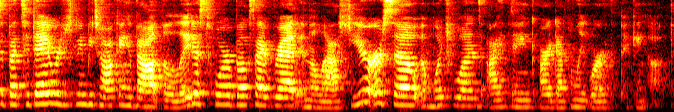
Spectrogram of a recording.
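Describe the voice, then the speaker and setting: Talking at a very fast pace with ordinary pitch variation, a woman is heard amid light background noise and audible room echo. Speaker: book vlogger. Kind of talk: casual vlog chat. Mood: upbeat, enthusiastic. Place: home room.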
